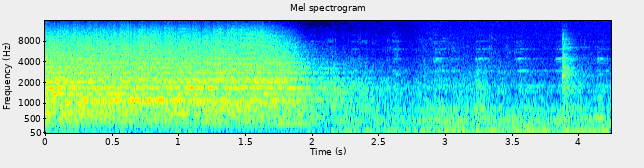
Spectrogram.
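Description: Train whistle blowing one long note of several tones over a hiss for about two seconds, then dying away into a low rumble.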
